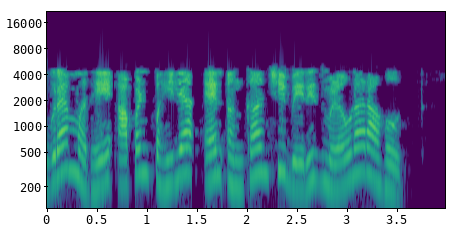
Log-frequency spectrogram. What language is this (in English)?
Marathi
